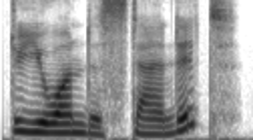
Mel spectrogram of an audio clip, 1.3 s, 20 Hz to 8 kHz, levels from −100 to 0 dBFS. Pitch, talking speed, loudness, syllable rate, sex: 200 Hz, 190 wpm, -17 LUFS, 5.1 syllables/s, female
